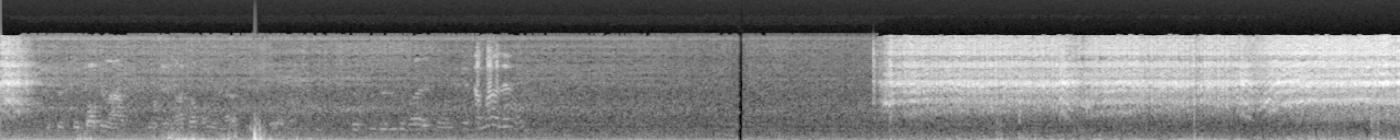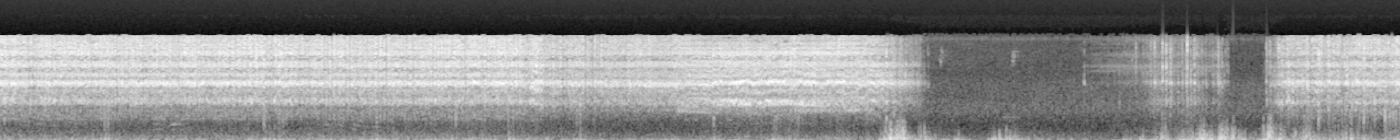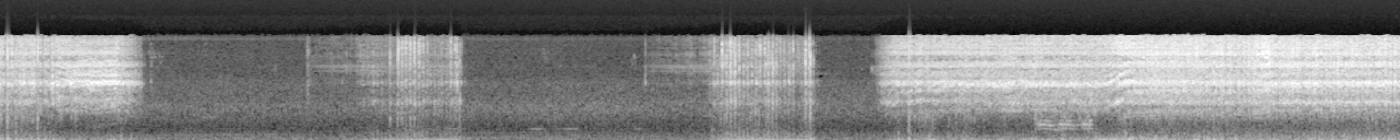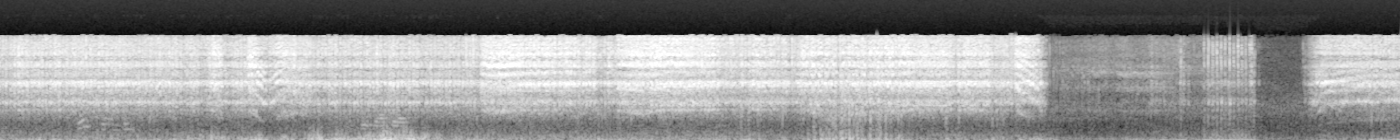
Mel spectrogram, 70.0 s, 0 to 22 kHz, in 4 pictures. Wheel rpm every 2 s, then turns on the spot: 20, 0, 0, 0, 0, 50, 100, 100, 160, 160, 160, 160, 120, 110, 30, 0, 20, 110, 40, 0, 10, 0, 10, 80, 150, 210, 230, 220, 210, 230, 230, 230, 160, 10, 60.
40-42 44-46 66-68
